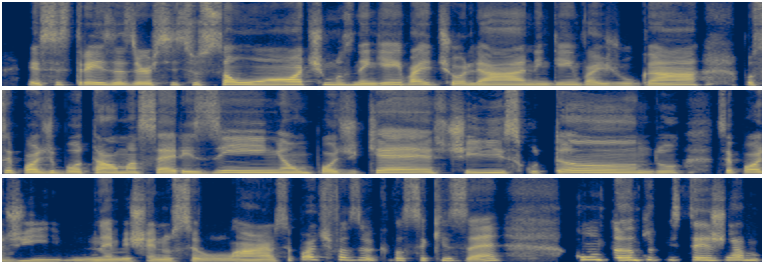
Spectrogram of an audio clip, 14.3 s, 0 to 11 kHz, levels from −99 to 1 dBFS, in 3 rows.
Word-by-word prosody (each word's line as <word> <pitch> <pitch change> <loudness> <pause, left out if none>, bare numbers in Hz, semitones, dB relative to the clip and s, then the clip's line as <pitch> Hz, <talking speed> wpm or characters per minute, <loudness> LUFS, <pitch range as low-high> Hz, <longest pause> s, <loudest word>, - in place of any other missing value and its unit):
Esses 210 +2 -2
3 220 0 +3
exercícios 210 0 -1
são 230 +1 +4
ótimos, 215 0 +3
ninguém 210 +2 +1
vai 215 0 +2
te 210 0 -5
olhar, 200 +1 +3
ninguém 205 +1 -4
vai 195 -1 -1
julgar. 190 +4 +2 0.3
Você 220 +1 0
pode 210 -1 +2
botar 205 +1 +2
uma 200 0 -1
seriezinha, 205 +2 +1
um 200 0 -2
podcast, 205 +3 0
ir 215 +1 -1
escutando. 210 0 -1 0.2
Você - - -2
pode, 190 -4 -2
né, 190 +2 -4
mexer 170 +3 -2
no 180 -2 -3
celular, 175 +3 0
você - - -11
pode 345 -1 -2
fazer 310 -2 -4
o - - -7
que - - -24
você 265 -1 -6
quiser, 240 -4 -1 0.5
contanto 315 -3 +1
que 315 - -13
seja 295 -1 +1
210 Hz, 155 wpm, -24 LUFS, 195-225 Hz, 0.5 s, são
